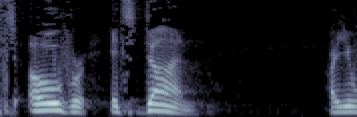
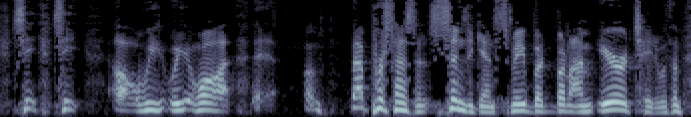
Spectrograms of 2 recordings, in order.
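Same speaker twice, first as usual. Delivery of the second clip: usual speaking voice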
